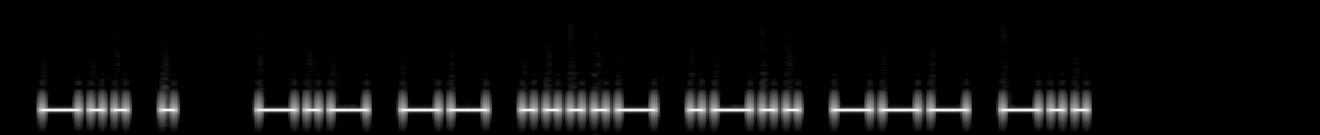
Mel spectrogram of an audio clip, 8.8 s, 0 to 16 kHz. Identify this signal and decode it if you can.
Morse code, heard as a keyed tone, about 15 wpm, 700 Hz. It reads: DE KM4LOD
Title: USA Callsign DE Callsign - 6 Characters - 15wpm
